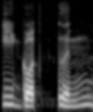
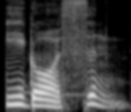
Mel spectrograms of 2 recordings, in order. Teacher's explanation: the siot, the S sound that we have here, will go up with the 은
